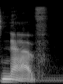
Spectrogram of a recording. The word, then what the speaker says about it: Neve: It's it's has been left to her and her sister, her older sister, whose name we assume is Neve, like Neve Campbell. Yeah, because um, it's spelled N E V E.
